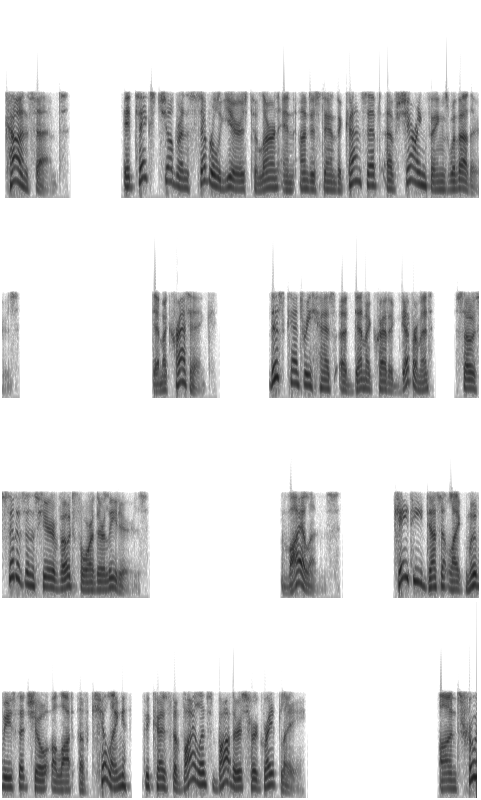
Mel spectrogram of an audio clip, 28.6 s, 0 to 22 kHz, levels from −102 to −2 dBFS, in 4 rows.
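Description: Speech carried through the AMR narrowband mobile codec: nothing passes above 4 kHz and the voice has a plainly buzzy, synthetic edge, consistent with a mode near 10 kbps rather than simple low-pass muffling. Between "killing because the violence" and "her greatly", at 24.86 to 24.90 s, one lost AMR speech frame leaves a brief warbly dip, the decoder stretching the previous sound for 20 ms instead of leaving a hard dropout gap.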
